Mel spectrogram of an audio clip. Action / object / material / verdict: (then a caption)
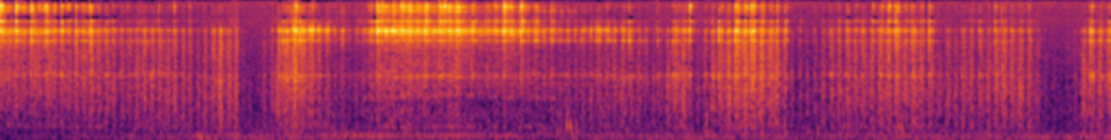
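shake / glass jar with small hard kernels / glass / none. A clear, hollow glass jar about a quarter full of small reddish pieces that look like corn kernels or beads is held in one hand and shaken. The contents rattle against the glass in a dense, bright, uneven clatter, with louder bursts between quieter stretches.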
